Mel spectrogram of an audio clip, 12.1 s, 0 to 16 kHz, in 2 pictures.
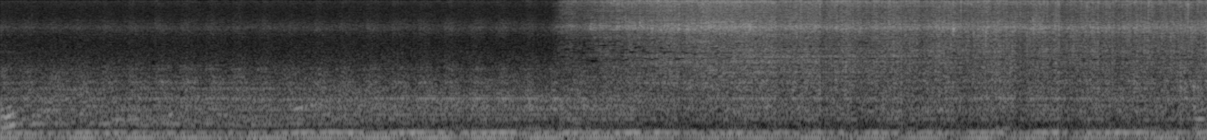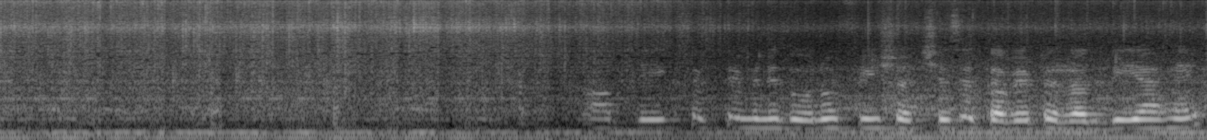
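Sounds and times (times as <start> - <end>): fish sizzling in hot oil: 2.8 - 10.0.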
